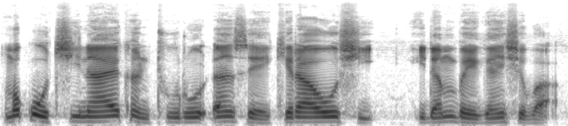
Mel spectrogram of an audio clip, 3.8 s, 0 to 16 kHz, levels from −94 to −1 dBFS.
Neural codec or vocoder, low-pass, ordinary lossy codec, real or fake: none; 14.4 kHz; Opus, 64 kbps; real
